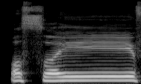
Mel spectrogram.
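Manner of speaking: সইফ ends on a stopped ফ, long ই drawn out; pausal pronunciation. Shown as a demonstration. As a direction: stretch the ই in সইফ, stop on ফ. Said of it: "এই ওয়াস সই ফি শব্দের উচ্চারণটা". (অক্ফ করে সইফ, টেনে)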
